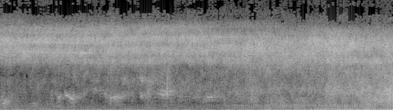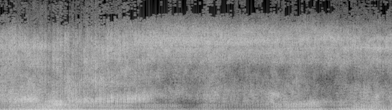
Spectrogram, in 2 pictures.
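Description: Insects, crickets or cicadas, droning steadily at a high pitch in the forest, with a louder stretch of rustling noise about six to eight seconds in.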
